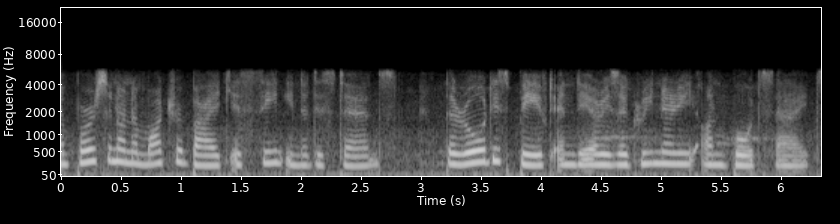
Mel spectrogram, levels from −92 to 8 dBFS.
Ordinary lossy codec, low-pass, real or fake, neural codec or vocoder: Opus, 16 kbps; 5.4 kHz; real; none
